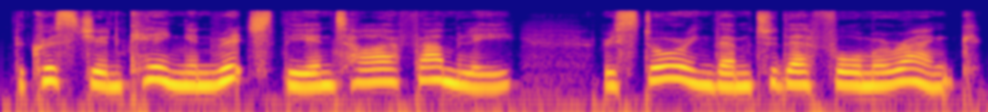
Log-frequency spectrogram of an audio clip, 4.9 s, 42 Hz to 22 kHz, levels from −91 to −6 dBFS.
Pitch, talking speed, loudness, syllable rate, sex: 210 Hz, 160 wpm, -16 LUFS, 5.3 syllables/s, female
